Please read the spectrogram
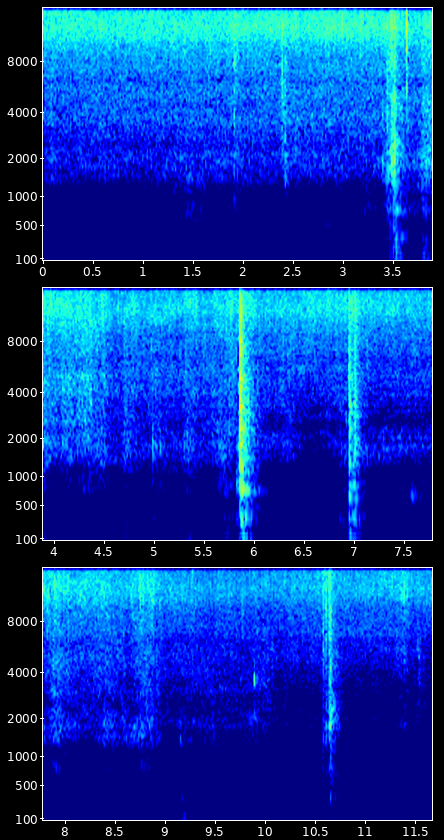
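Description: Tomato-paste and oil sauce sizzling on a hot electric grill tray, with a few short sharp knocks as sheets of yufka flatbread are laid into it and lifted out, the loudest about halfway through.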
